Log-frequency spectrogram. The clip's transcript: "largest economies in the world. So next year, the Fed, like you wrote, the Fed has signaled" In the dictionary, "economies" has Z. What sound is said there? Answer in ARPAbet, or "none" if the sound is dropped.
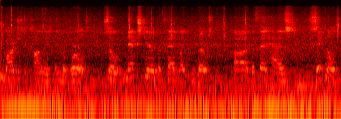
Z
